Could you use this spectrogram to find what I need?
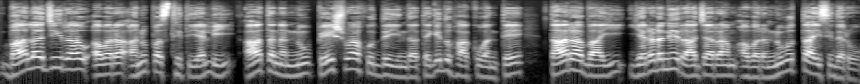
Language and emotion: Kannada, neutral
